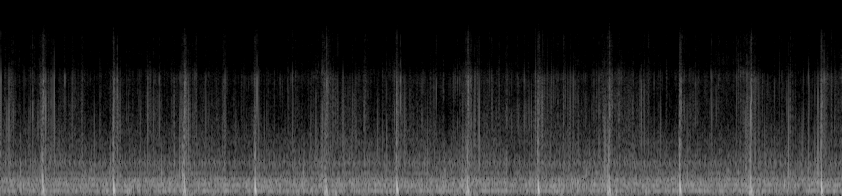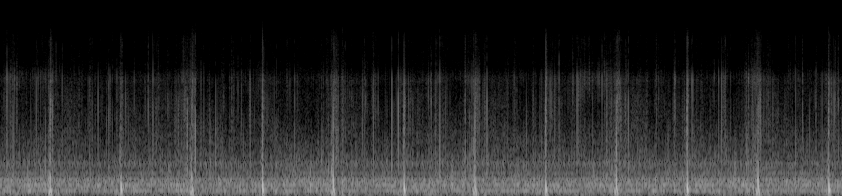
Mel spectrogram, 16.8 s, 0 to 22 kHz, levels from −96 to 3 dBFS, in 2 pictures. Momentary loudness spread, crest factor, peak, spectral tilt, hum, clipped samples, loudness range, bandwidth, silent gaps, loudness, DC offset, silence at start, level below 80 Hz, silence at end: 7 LU; 26 dB; -14 dBFS; -9 dB/octave; none; under 0.1%; 1 LU; 10.5 kHz; none; -40 LUFS; under 0.1%; 0 s; -52 dBFS; 0 s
